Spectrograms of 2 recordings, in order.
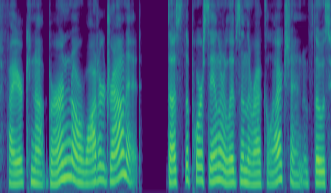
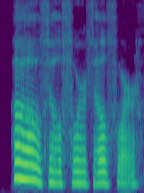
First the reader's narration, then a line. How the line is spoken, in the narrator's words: murmured the Count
